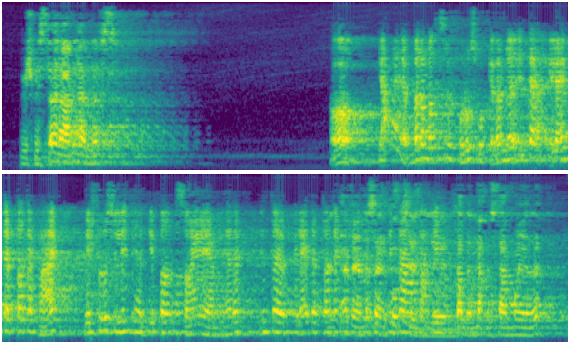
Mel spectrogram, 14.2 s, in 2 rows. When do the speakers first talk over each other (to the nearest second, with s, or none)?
11 s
